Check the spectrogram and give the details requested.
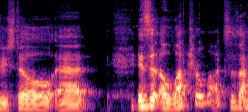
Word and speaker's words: Electrolux: life updates are you still uh is it electrolux is that how you say it yes that's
